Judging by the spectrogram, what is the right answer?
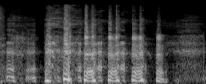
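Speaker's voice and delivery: high cartoon villain cackle. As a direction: cackle like Skeletor. Skeletor cackle after the quote.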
